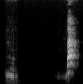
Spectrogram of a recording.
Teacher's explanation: Huruf ba itu keluarnya dua bibir tertutup. Ba ya. Ba huruf aslinya itu dia ada tekanan di belakangnya, ada hamzah mati.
